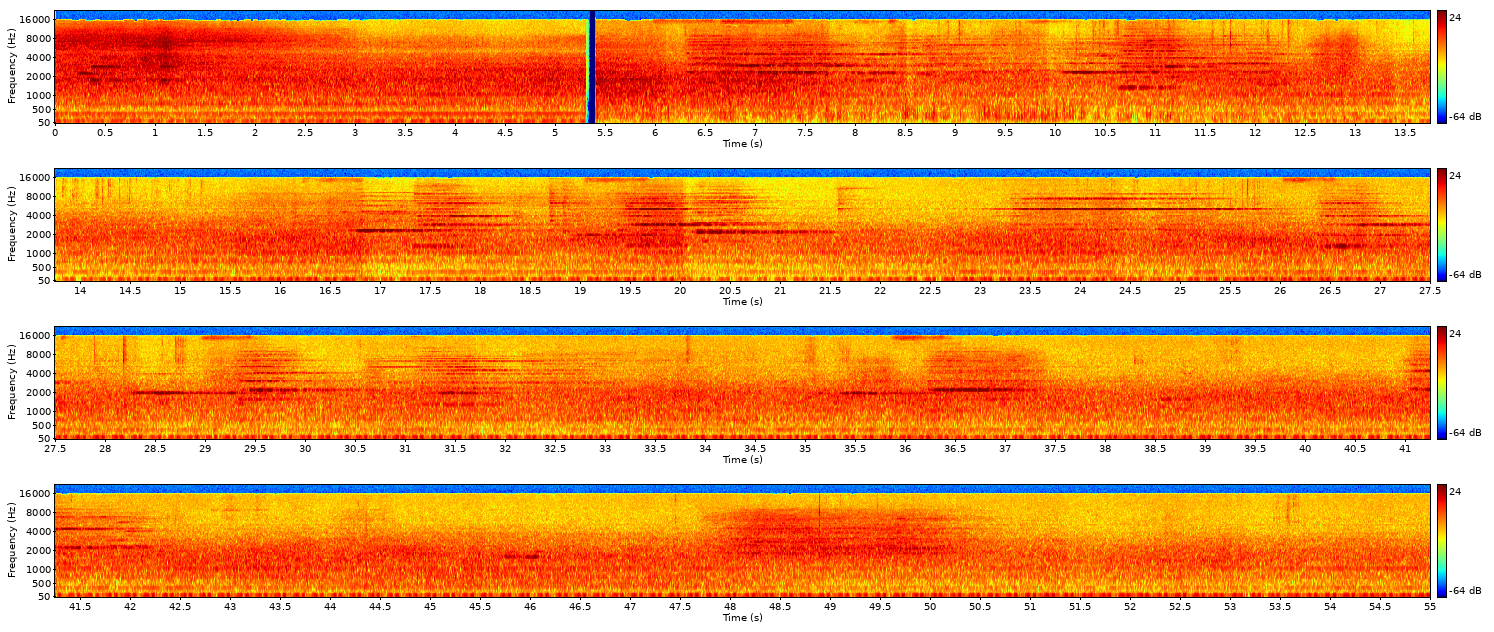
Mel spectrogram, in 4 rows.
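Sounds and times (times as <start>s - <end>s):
train rumbling: 0.0s - 55.0s
wheel flanges squealing: 6.3s - 13.2s, 16.6s - 21.6s, 23.1s - 33.1s.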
